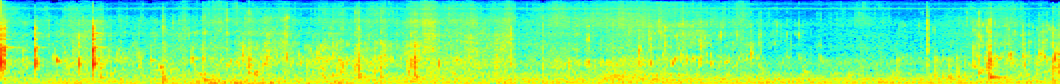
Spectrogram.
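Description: A hooked stocked trout splashing at the surface beside the boat as it is brought to the landing net, with irregular splashes and knocks of water against the hull.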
